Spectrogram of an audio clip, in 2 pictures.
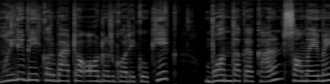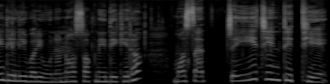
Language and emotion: Nepali, fearful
